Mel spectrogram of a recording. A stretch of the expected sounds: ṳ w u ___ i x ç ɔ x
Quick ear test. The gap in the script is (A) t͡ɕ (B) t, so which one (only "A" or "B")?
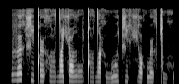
A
